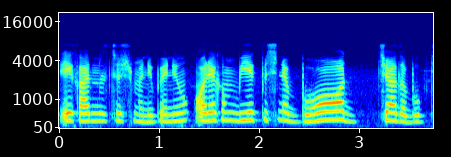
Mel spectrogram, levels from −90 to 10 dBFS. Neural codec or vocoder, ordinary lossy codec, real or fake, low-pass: none; none; real; 7.2 kHz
